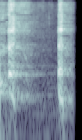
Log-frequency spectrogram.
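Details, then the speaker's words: Two short, sharp, dry-sounding cough bursts about half a second apart from an adult with an itchy throat, acted in a comedy skit; cough. "Siapa itu yang batuk bukan saya bu bukan Aduh tenggorokan segala gatel mulu tahan tahem"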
